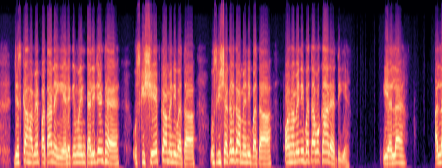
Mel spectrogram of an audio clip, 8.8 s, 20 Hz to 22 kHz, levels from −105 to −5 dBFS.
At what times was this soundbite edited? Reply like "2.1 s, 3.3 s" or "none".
none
